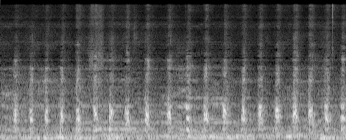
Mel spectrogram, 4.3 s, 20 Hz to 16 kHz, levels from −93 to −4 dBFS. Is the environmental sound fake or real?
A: fake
